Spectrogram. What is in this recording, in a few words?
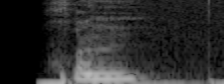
"hun1", Chinese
